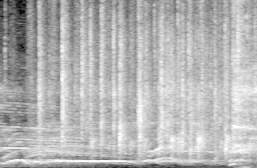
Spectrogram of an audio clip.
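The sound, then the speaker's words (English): A crowd claps and cheers steadily throughout, a dense wash of applause with rising whoops and shouts riding over it, fairly loud. “I know, I cheer too.”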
